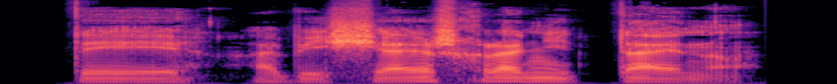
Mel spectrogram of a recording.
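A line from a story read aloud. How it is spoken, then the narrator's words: Solemn, mysterious question. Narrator (Russian): Торжественно напуская на себя таинственный вид, спросил великий магистр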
